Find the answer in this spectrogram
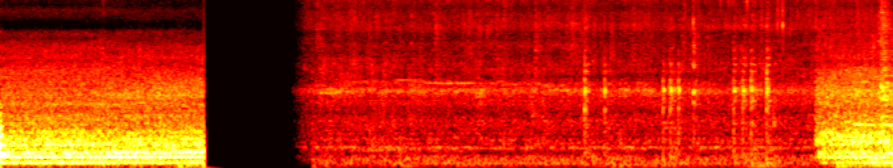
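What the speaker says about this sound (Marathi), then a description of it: "त्यामध्ये जरा थोडा कांदा टाका आणि कांदा तो पण परतून घ्या जरा लालसर होईपर्यंत" Onion sautéing in a hot pan with garlic and ginger for a spicy prawn masala, a steady close sizzle with light stirring clicks, broken by a second of silence partway through.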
